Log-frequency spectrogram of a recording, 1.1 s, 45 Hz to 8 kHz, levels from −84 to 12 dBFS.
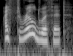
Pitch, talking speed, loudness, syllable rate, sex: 235 Hz, 215 wpm, -16 LUFS, 5.5 syllables/s, female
